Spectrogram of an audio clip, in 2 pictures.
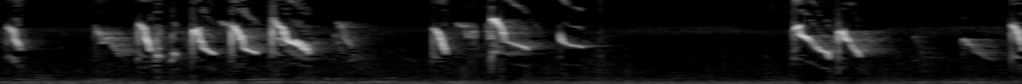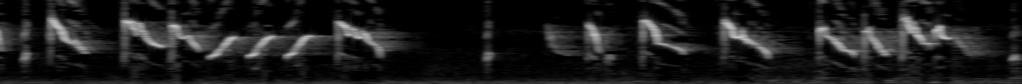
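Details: Oriental white-eye singing clearly, intended to draw song from other white-eyes: a long, fast sequence of high, sharply falling whistles in tight bursts, broken by a longer pause near the start.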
